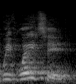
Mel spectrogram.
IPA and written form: wiv ˈweɪtɪd (We've waited)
